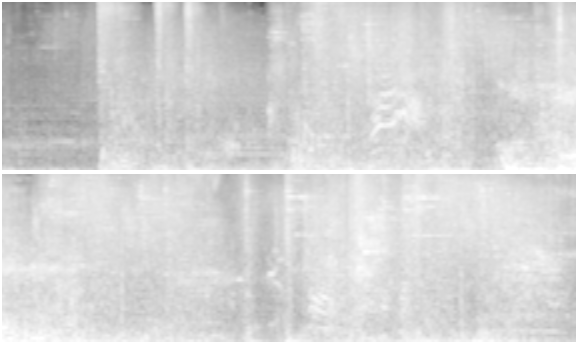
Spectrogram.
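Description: Game characters clash with sharp impact hits.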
